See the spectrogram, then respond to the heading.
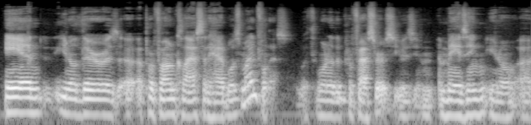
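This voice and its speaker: A man speaking as a podcast guest in a reflective, conversational way, earnest and halting, tending to ramble. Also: mid-range voice, creaky, darkish tone. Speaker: podcast guest, mental health counselor. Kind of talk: reflective conversational interview talk.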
